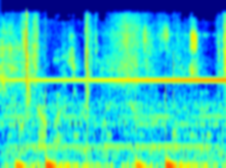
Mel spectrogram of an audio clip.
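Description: Heartbeat sound effect: low double thumps, lub-dub, twice, over a steady hum and a high ringing tone.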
